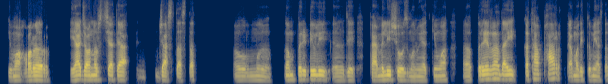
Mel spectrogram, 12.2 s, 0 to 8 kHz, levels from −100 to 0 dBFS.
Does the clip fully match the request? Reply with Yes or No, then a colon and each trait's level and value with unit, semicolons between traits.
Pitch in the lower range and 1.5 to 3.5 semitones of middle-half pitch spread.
Yes: low, 105 Hz; narrow, 2.4 semitones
